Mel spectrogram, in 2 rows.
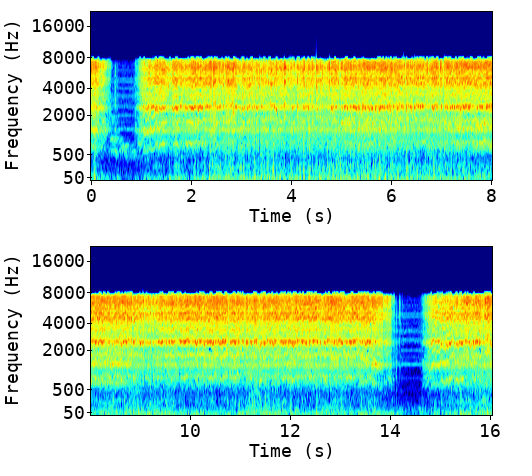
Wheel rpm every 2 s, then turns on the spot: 120, 220, 220, 220, 220, 230, 210, 80.
none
